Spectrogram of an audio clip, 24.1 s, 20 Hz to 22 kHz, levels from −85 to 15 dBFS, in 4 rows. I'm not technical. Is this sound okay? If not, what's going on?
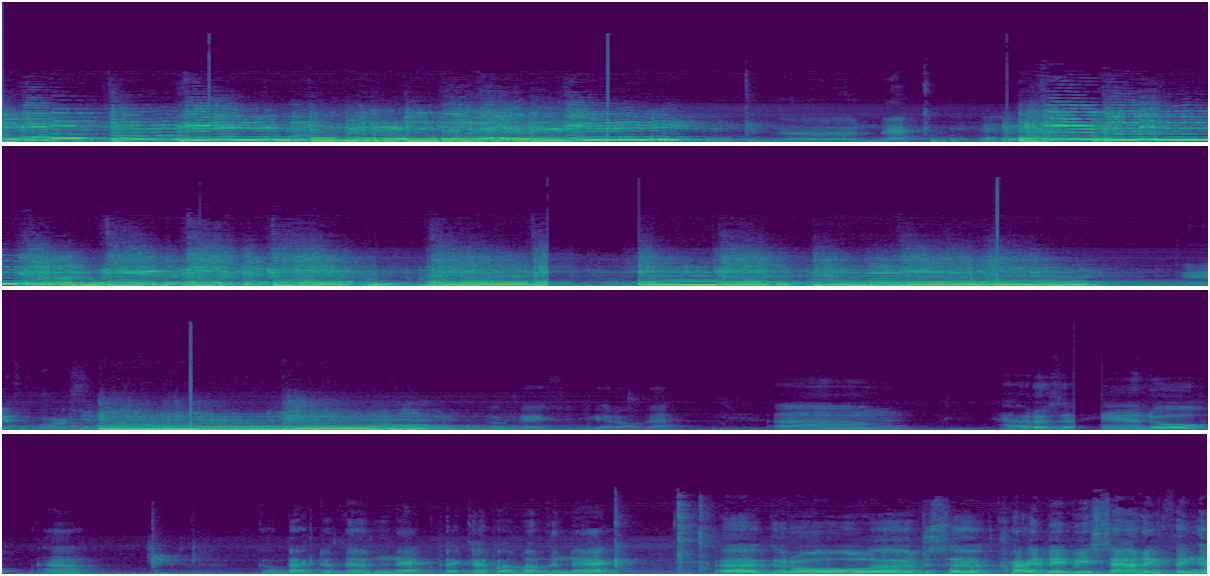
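No. There are two kinds of fault.

The first is an overlap between stream segments. The audio arrives in two-second pieces, and at each join a sliver of sound is cut out, so the sound jumps forward as a tiny skip. This happens at about 1.03, 3.03, 5.02, 7.02, 9.01, 11.0, 13.0 and 14.99 seconds. Each skip is very short. Unlike a dropout, nothing goes quiet; a piece simply goes missing.

The second is a sudden gain jump. From 8.76 to 9.21 seconds and from 17.42 to 17.56 seconds, everything suddenly becomes much quieter, background included, then comes back. This is likely a volume setting switched abruptly instead of being faded. Unlike the skips, no sound is lost; only the loudness changes.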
